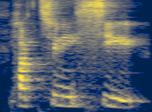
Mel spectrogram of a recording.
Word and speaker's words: Park Junhee: Park Chuni Shi, which is like the formal way to say his name in Korean.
